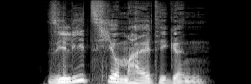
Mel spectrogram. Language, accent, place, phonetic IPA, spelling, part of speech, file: German, Germany, Berlin, [ziˈliːt͡si̯ʊmˌhaltɪɡn̩], siliciumhaltigen, adjective, De-siliciumhaltigen.ogg
- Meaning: inflection of siliciumhaltig: 1. strong genitive masculine/neuter singular 2. weak/mixed genitive/dative all-gender singular 3. strong/weak/mixed accusative masculine singular 4. strong dative plural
